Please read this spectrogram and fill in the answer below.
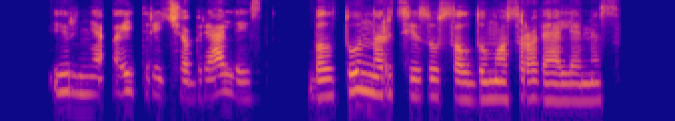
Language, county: Lithuanian, Utena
